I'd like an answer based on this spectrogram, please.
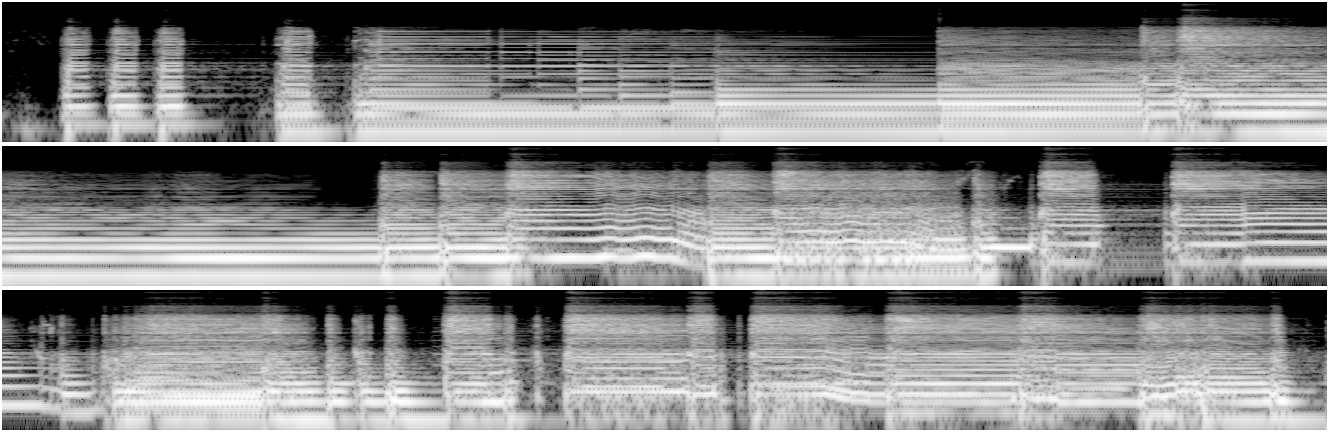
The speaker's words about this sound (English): Eureka. A fuzz. Let's check out the Eureka fuzz.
